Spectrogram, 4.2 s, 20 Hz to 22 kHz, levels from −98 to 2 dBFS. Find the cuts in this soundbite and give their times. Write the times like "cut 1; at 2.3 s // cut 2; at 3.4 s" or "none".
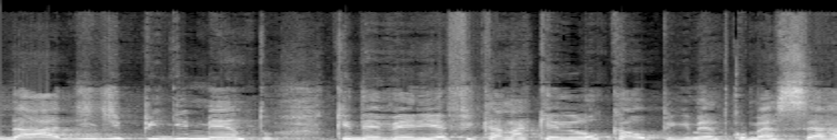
none

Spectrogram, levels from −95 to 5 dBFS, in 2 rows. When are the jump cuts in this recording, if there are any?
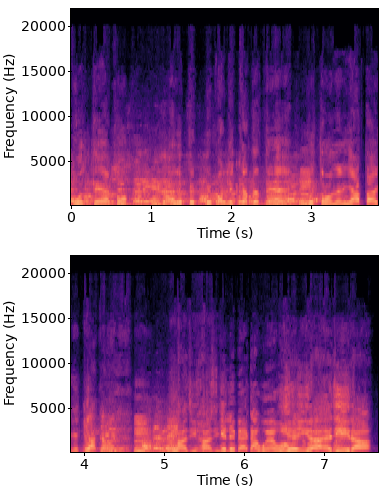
cut 1; at 5.2 s

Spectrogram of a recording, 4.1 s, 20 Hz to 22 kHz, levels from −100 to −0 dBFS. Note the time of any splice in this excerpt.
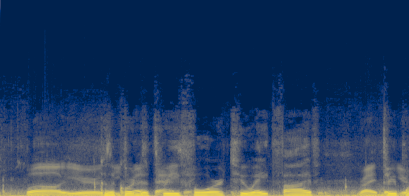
none

